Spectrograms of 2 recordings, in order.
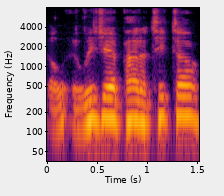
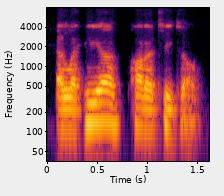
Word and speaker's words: Elegía para Tito: Eligia Patatito. Not sure you say it. Elegía para Tito Aha.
